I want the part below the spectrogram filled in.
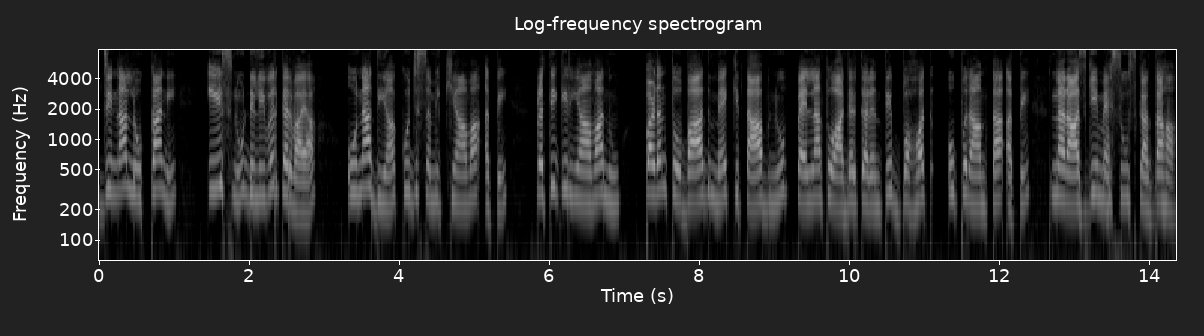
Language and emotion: Punjabi, disgusted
